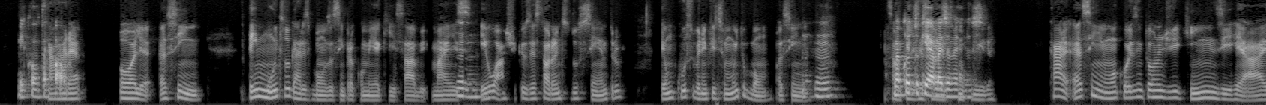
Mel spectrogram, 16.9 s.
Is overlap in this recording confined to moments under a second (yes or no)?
no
